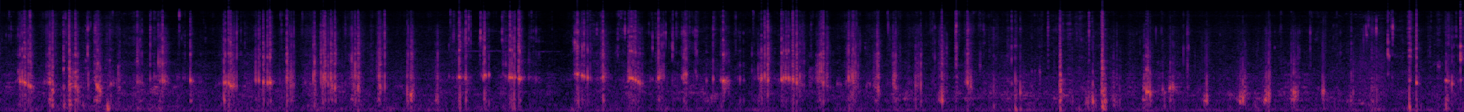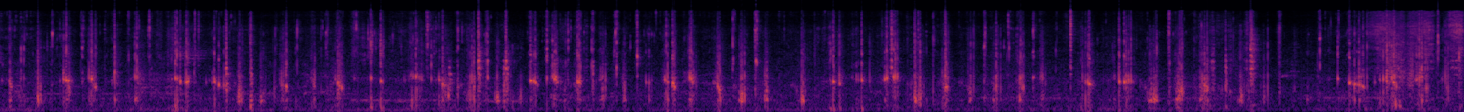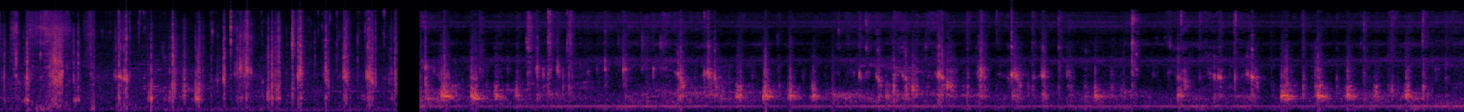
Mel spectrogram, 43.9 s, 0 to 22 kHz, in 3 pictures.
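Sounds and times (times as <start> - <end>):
crunching and chewing brittle sticks: 0.0 - 43.9.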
